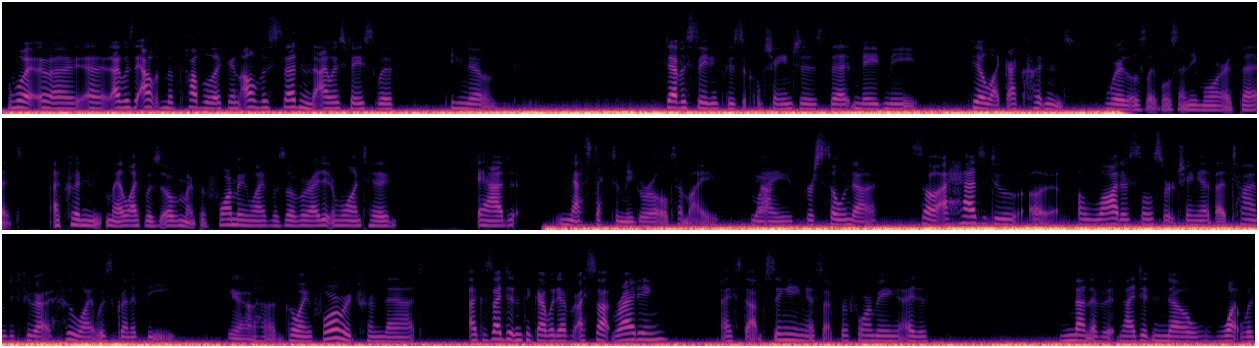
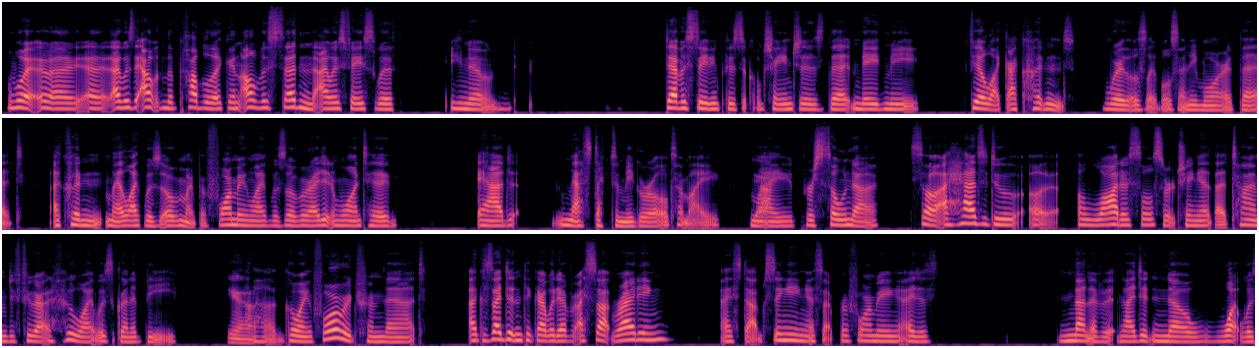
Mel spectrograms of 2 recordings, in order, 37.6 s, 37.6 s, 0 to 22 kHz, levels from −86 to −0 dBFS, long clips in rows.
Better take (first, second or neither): second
